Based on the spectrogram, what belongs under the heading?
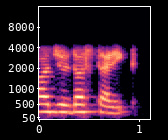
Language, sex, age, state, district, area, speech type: Nepali, female, 18-30, West Bengal, Darjeeling, rural, conversation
